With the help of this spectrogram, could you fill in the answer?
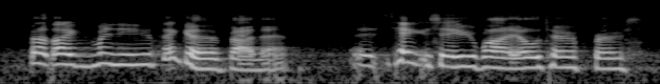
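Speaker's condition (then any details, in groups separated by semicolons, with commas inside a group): Hereditary spastic paraplegia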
